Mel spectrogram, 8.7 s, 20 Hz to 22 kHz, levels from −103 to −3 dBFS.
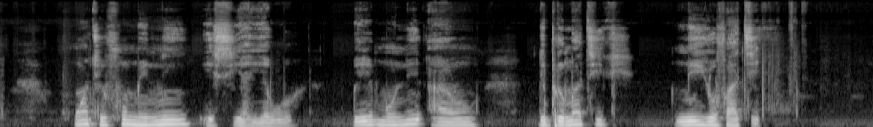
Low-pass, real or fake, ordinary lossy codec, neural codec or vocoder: none; real; none; none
